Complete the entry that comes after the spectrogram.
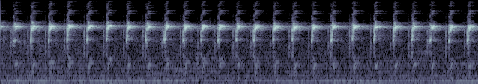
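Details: Lovebird answering a lure recording with its "ngetik" (typing) call: a steady, fast series of high, sharp chips, about four each second and nearly identical, with a faint low hum behind.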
